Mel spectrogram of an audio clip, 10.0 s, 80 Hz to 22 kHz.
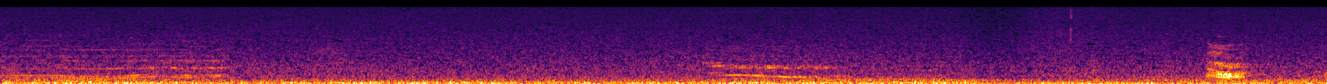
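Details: Red deer stags roaring during the 2017 rutting season at Hoge Veluwe: drawn-out, wavering moaning calls with stacked harmonics, one near the start and a shorter one mid-clip, over steady low rumbling background noise.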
